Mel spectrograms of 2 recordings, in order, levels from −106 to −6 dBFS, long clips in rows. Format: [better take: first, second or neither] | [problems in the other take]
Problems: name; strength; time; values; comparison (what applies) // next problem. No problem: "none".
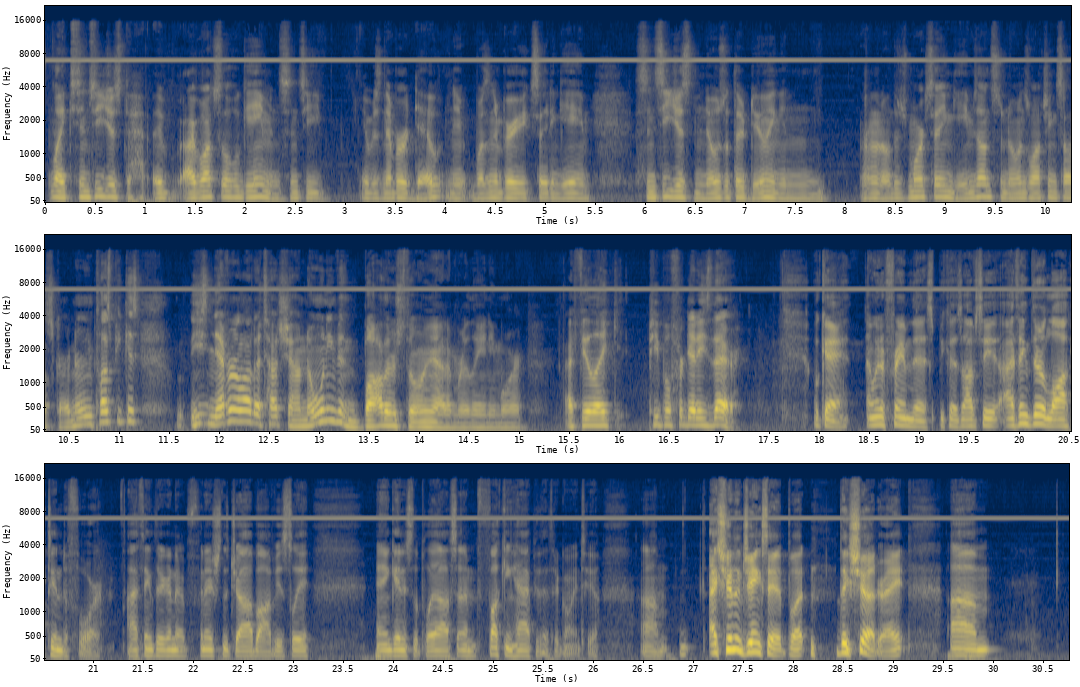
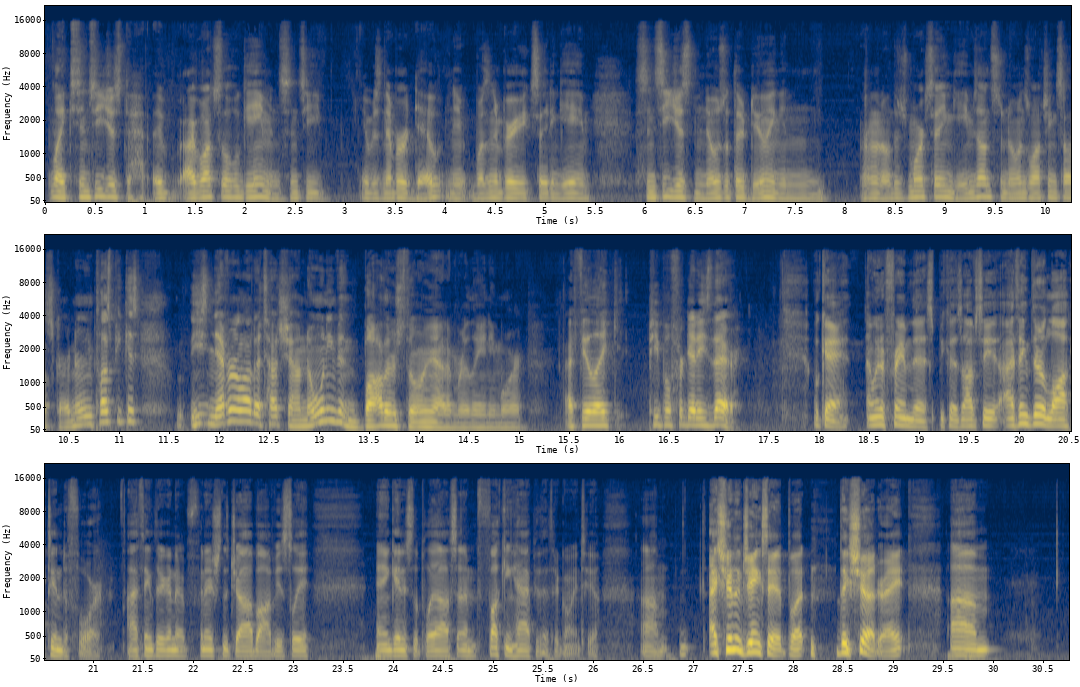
second | high-pitched whine; noticeable; throughout; 7 kHz, 15 dB below the speech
